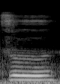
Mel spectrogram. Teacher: เราจะต้องเอาลิ้นดันที่ฟันข้างในนะคะด้านล่างค่ะแล้วค่อยเปล่งเสียงเจอะออกมานะคะ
